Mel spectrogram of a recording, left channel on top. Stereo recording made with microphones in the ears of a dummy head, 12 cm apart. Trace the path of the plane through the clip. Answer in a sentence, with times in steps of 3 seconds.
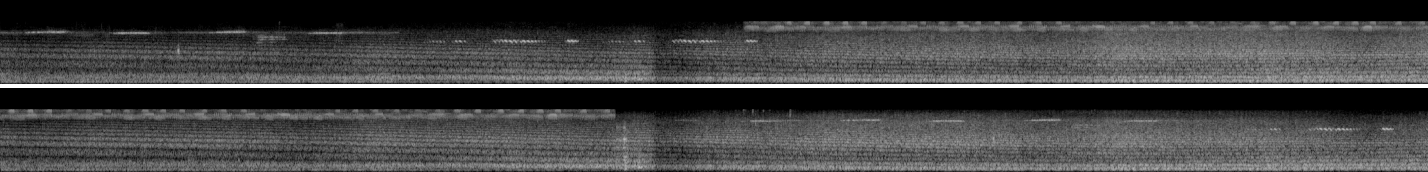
In this clip you hear the plane on the right from 0 s, in the centre from 9 s and on the left from 12 s.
